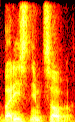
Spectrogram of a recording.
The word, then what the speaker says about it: Boris Nemtsov: My good friend, Boris Nemtsov, Boris Nemtsov in Russian pronunciation, was murdered in 2014, also in February, 10 years ago.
